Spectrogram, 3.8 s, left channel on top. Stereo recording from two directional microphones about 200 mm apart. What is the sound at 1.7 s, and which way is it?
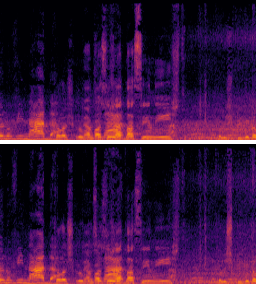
Speech, 45° left (ahead or behind).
